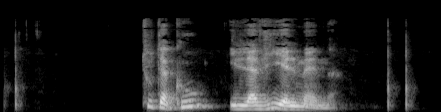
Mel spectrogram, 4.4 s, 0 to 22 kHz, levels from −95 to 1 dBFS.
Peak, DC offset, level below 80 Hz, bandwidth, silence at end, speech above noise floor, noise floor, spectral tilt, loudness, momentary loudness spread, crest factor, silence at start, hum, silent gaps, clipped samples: -4 dBFS; under 0.1%; -72 dBFS; 11 kHz; 1.05 s; over 69 dB; under -90 dBFS; -6 dB/octave; -22 LUFS; 15 LU; 20 dB; 1.45 s; none; none; under 0.1%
